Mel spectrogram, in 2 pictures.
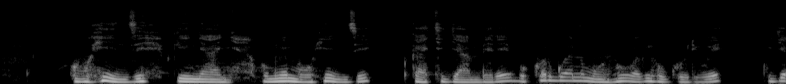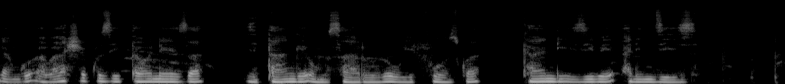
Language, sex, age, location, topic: Kinyarwanda, male, 18-24, Huye, agriculture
